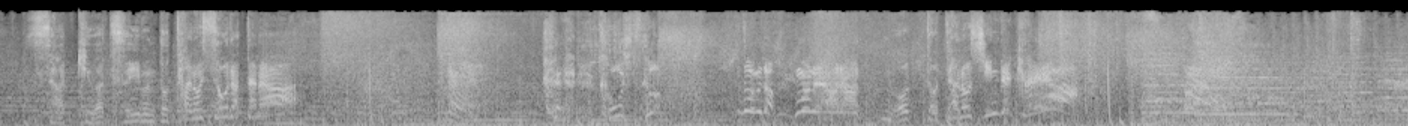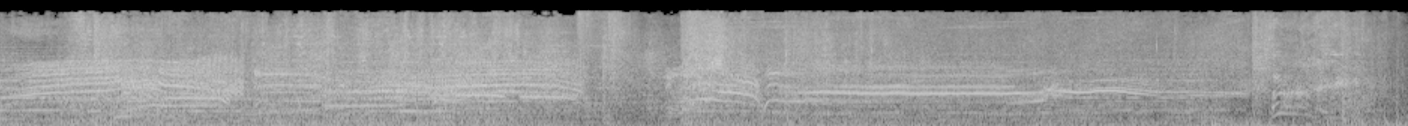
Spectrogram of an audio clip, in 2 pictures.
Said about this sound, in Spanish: Vale, pues de pocos habréis enterado porque aparte de que son muchos gritos, muchos cortes, muchas espadas, muchas patadas, está en japonés.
